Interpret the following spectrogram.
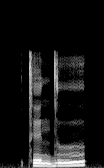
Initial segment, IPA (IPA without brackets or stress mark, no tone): tʰ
